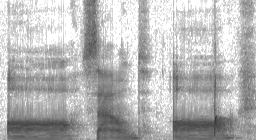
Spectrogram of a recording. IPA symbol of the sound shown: ɑː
